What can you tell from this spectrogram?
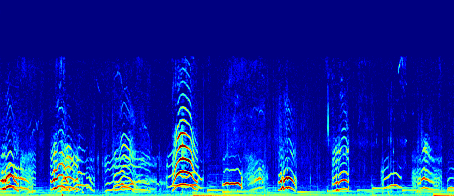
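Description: Young kittens mewing again and again: about ten short, high cries, each rising and falling in pitch, some overlapping. Background music with sustained chords plays underneath.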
